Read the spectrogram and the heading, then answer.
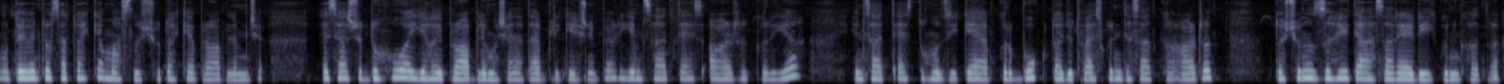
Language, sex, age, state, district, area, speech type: Kashmiri, female, 18-30, Jammu and Kashmir, Shopian, urban, spontaneous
